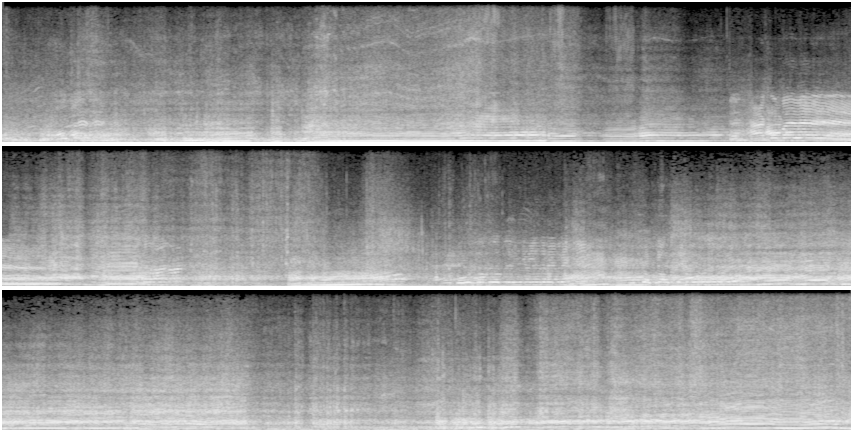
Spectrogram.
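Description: Race car engines run hard under load, their revs climbing and dropping again and again through gear changes and corners.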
